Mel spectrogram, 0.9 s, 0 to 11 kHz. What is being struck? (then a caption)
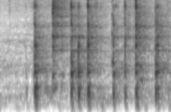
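Thin craft wood board with burned design. A series of quick, dry taps on a small craft-wood paddleboard decorated with pyrography (wood-burned) mushrooms. Each tap gives a short, hollow wood-block tone around 430 Hz that dies away almost at once.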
